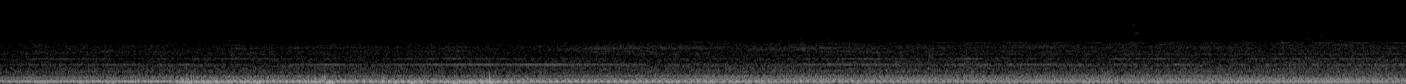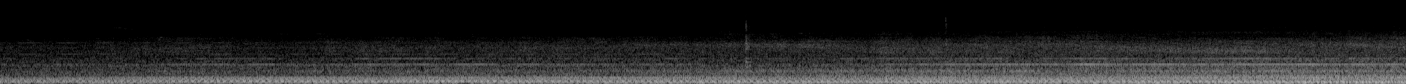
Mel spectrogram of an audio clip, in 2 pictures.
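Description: Approaching CSX welded rail train's diesel locomotives, a steady low rumble slowly growing louder as the train nears, with a grade-crossing warning bell ringing as the crossing activates.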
